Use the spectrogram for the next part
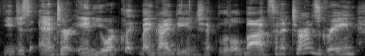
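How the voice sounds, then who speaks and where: A man walks viewers through a software dashboard in a bright, salesy tone, with his voice sitting at a middling pitch. He keeps checking in with "right?" and scatters "uh" through his sentences. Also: expressive, a little fast, husky. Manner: upbeat salesy, repeats "right?" and "uh". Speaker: product demonstrator. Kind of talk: screen-share software walkthrough.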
